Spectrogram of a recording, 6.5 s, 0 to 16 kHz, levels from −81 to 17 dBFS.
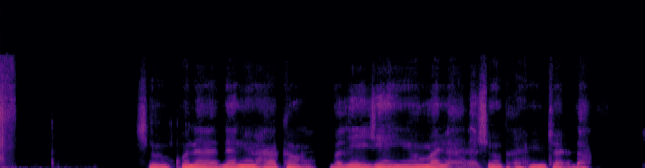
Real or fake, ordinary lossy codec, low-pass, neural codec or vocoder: fake; MP3, 64 kbps; 10.8 kHz; codec, 24 kHz, 0.9 kbps, WavTokenizer, medium music audio release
